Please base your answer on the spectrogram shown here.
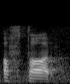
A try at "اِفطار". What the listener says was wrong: افطار جناب افطار نہیں بلکہ افطار ہے، اسی سے افطاری ہے. تو افطار بھی درست نہیں اور افطاری بھی درست نہیں، بلکہ افطار جو ہے وہ یہ درست لفظ ہے. الف کے نیچے ہم نے زیر پڑھنی ہے، زبر نہیں پڑھنی.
